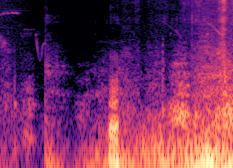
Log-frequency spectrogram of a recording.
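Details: Lion roaring: a deep, low rumbling roar that swells from near silence after a brief click and keeps building in loudness to the end, with no other clear sounds.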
